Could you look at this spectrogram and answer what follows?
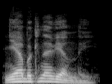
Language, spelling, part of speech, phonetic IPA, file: Russian, необыкновенный, adjective, [nʲɪəbɨknɐˈvʲenːɨj], Ru-необыкновенный.ogg
- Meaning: unusual, uncommon, extraordinary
